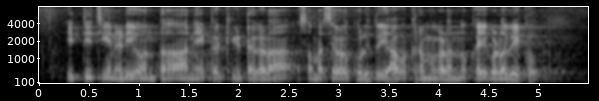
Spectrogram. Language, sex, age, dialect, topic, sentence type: Kannada, male, 25-30, Central, agriculture, question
